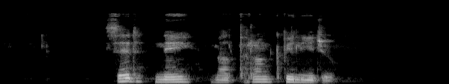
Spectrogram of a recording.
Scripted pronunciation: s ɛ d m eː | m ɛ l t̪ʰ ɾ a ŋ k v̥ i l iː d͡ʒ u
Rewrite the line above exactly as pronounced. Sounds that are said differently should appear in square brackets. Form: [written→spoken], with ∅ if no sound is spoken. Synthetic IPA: s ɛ d [m→n] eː | m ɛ l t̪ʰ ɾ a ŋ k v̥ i l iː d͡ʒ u

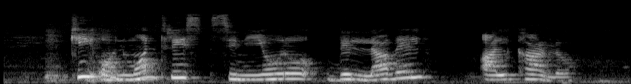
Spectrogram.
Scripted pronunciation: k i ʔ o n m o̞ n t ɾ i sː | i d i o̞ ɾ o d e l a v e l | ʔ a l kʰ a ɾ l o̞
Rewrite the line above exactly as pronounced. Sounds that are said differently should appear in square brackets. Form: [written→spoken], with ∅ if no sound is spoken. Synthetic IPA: k i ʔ o n m o̞ n t ɾ i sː | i [d→n] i o̞ ɾ o d e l a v e l | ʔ a l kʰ a ɾ l o̞

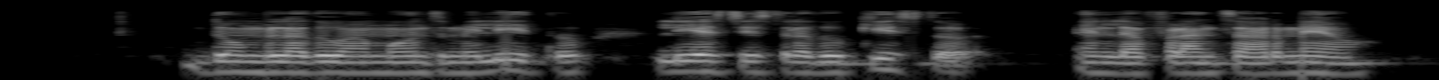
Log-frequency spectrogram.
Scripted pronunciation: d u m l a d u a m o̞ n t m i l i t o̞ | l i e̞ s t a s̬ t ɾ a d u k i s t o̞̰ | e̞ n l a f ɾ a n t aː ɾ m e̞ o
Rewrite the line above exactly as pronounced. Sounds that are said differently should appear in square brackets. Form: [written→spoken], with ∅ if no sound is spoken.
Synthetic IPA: d u m l a d u a m o̞ n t m i l i t o̞ | l i e̞ s t [a→i] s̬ t ɾ a d u k i s t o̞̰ | e̞ n l a f ɾ a n [t→t͡s] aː ɾ m e̞ o

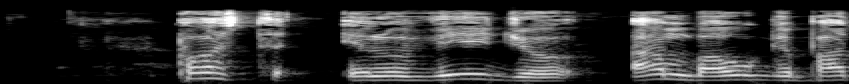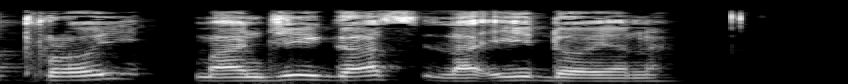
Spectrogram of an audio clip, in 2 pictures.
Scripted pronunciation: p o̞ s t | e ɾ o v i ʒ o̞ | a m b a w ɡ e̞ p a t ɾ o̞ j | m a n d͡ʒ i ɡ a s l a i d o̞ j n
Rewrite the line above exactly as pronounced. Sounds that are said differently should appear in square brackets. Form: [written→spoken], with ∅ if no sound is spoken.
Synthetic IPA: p o̞ s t | e [ɾ→l] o v i [ʒ→d͡ʒ] o̞ | a m b a w ɡ e̞ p a t ɾ o̞ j | m a n d͡ʒ i ɡ a s l a i d o̞ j n

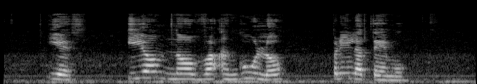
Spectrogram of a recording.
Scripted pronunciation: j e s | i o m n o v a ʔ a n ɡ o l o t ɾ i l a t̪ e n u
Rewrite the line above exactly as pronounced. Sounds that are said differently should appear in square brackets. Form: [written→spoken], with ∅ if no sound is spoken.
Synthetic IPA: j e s | i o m n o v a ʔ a [n→ŋ] ɡ [o→u] l o [t→p] ɾ i l a t̪ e [n→m] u

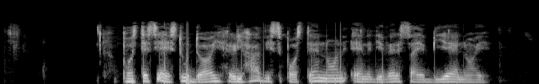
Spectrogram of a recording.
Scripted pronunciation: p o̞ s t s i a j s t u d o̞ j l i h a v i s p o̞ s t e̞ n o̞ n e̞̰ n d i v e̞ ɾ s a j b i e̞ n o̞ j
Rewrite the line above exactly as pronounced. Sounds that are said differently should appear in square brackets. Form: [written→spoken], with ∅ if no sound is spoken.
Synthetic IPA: p o̞ s t s i a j s t u d o̞ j l i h a v i s p o̞ s t e̞ n o̞ n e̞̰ n d i v e̞ ɾ s a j b i e̞ n o̞ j

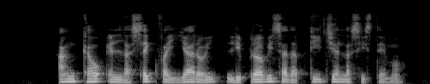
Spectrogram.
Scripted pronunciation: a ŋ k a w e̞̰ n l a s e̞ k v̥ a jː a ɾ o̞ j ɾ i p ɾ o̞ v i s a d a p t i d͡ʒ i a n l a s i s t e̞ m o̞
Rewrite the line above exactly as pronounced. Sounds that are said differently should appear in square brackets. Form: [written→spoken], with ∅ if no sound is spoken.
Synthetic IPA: a ŋ k a w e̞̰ n l a s e̞ k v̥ a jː a ɾ o̞ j [ɾ→l] i p ɾ o̞ v i s a d a p t i d͡ʒ i a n l a s i s t e̞ m o̞

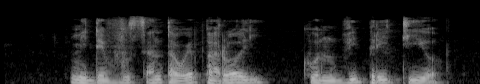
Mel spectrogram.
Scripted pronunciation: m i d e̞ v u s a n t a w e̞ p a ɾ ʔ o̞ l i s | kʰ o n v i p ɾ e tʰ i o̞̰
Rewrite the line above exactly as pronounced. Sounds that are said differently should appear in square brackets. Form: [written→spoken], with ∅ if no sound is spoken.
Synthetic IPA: m i d e̞ v u s a n t a w e̞ p a ɾ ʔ o̞ l i [s→∅] | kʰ [o→u] n v i p ɾ [e→i] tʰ i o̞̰

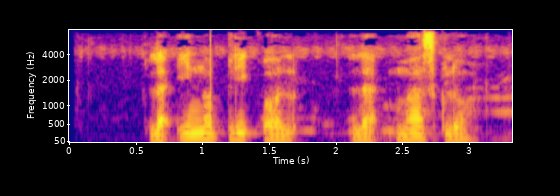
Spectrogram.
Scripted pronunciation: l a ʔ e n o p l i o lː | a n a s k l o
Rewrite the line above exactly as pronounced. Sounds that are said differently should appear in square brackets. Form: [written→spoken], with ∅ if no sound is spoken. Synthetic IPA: l a ʔ [e→i] n o p l i o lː | a [n→m] a s k l o

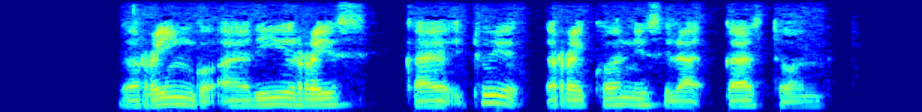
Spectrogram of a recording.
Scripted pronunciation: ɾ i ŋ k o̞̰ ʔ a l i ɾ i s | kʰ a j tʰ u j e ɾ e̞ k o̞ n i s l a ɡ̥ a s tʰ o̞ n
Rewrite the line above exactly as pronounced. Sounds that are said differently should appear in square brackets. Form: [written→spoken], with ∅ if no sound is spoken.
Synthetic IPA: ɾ i ŋ [k→ɡ] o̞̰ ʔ a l i ɾ i s | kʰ a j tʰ u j e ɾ e̞ k o̞ n i s l a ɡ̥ a s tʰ o̞ n

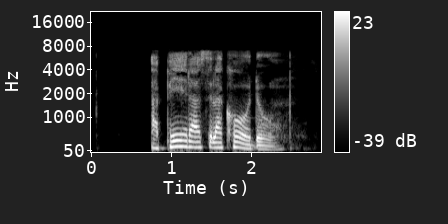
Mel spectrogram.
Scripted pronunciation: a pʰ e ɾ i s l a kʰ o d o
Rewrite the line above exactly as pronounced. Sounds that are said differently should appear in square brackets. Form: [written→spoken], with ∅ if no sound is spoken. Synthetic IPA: a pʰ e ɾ [i→a] s l a kʰ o d o

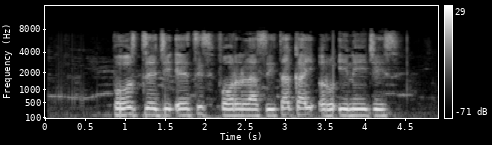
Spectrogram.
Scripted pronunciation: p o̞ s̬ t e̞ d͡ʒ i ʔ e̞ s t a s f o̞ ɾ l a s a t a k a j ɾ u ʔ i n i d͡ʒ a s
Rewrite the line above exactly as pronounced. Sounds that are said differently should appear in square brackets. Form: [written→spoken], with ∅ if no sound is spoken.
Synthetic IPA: p o̞ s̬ t e̞ d͡ʒ i ʔ e̞ s t [a→i] s f o̞ ɾ l a s [a→i] t a k a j ɾ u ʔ i n i d͡ʒ [a→i] s

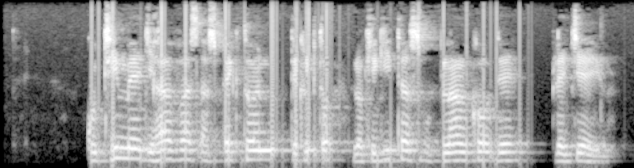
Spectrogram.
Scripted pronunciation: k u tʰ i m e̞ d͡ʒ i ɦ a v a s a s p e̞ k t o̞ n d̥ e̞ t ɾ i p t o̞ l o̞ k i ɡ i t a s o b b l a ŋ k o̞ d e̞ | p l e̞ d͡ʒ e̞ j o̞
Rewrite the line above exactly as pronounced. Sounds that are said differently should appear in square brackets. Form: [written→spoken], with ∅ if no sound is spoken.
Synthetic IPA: k u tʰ i m e̞ d͡ʒ i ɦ a v a s a s p e̞ k t o̞ n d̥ e̞ [t→k] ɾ i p t o̞ l o̞ k i ɡ i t a s [o→u] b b l a ŋ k o̞ d e̞ | p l e̞ d͡ʒ e̞ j o̞

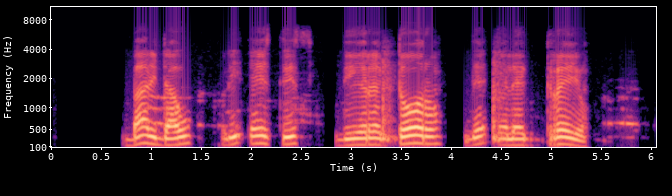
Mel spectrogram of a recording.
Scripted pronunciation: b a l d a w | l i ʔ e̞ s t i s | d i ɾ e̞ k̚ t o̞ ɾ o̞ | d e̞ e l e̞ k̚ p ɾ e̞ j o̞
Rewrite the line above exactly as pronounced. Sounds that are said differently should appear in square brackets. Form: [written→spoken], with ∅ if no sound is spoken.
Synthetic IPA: b a l d a w | l i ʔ e̞ s t i s | d i ɾ e̞ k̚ t o̞ ɾ o̞ | d e̞ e l e̞ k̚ [p→t] ɾ e̞ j o̞

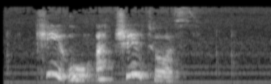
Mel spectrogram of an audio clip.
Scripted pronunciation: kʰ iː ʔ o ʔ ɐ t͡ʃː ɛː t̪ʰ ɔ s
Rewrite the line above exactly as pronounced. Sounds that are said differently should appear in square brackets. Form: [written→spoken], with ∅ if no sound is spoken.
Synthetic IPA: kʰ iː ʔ [o→u] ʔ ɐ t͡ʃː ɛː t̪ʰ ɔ s

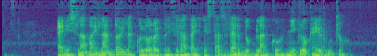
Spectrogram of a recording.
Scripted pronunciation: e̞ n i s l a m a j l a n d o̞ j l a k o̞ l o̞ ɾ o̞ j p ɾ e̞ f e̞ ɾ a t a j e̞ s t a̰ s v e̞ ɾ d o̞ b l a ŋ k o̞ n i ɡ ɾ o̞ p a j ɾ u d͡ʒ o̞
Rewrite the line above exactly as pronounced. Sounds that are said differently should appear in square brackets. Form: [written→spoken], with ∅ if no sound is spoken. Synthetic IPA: e̞ n i s l a m a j l a n d o̞ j l a k o̞ l o̞ ɾ o̞ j p ɾ e̞ f e̞ ɾ a t a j e̞ s t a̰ s v e̞ ɾ d o̞ b l a ŋ k o̞ n i ɡ ɾ o̞ [p→k] a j ɾ u d͡ʒ o̞

